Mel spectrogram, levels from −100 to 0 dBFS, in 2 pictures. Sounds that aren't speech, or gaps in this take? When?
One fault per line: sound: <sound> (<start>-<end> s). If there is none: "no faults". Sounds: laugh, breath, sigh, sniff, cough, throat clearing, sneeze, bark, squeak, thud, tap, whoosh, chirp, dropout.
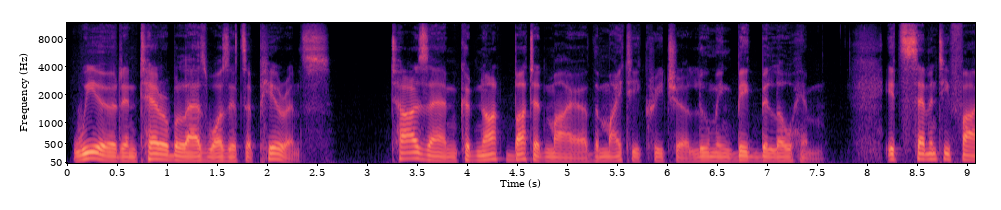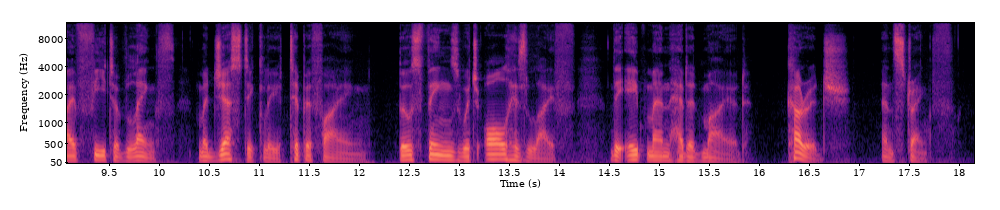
no faults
